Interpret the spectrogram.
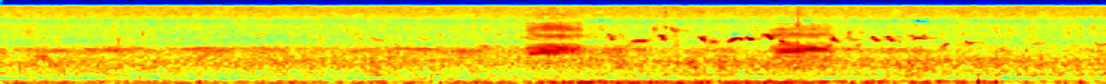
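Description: Two bird calls about a second and a half apart, around the middle, with a quick run of high chirps from a smaller bird between them, over a steady low background rumble.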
